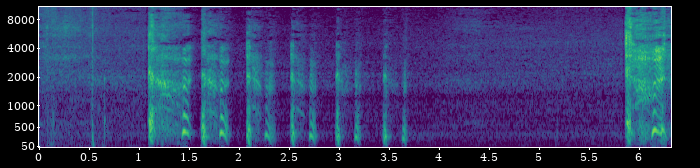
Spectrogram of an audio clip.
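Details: Girl with a scratchy, sore throat who thinks she is getting a cold: a loud first cough, then a fit of about ten short, rapid coughs, silence, and one more cough.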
